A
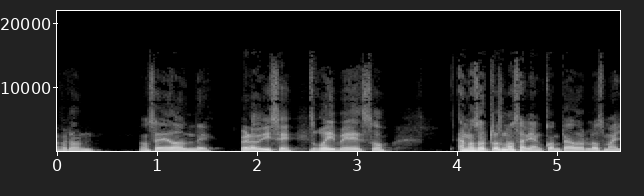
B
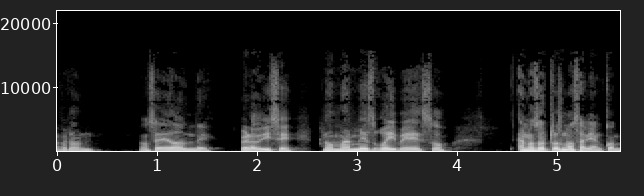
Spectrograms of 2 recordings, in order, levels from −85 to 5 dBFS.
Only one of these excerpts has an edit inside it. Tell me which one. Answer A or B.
A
